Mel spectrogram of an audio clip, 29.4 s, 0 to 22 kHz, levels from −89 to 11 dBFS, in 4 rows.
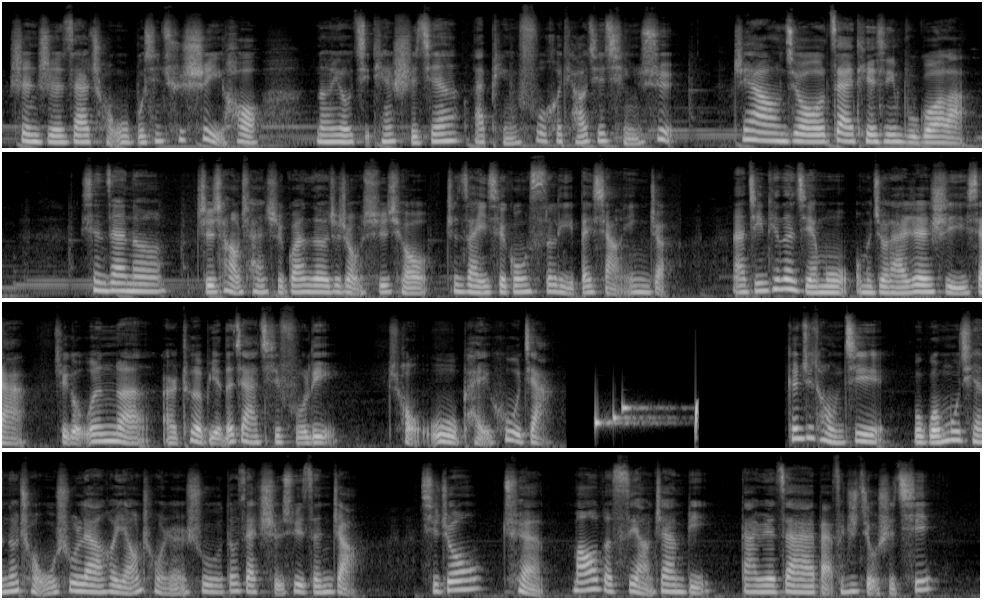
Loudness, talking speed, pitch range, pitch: -23 LUFS, 265 characters per minute, 165-195 Hz, 180 Hz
